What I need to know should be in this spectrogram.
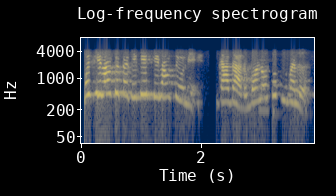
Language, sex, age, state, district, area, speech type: Nepali, female, 45-60, West Bengal, Darjeeling, rural, conversation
